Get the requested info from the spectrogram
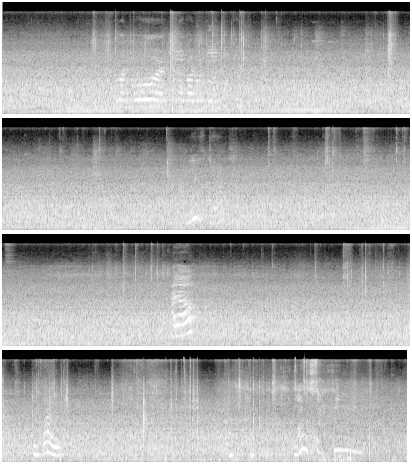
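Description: A steady background hiss with a faint low hum, broken by a few short high vocal sounds from a child, one of them a quick rising squeal.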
